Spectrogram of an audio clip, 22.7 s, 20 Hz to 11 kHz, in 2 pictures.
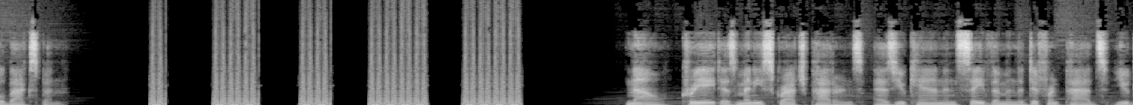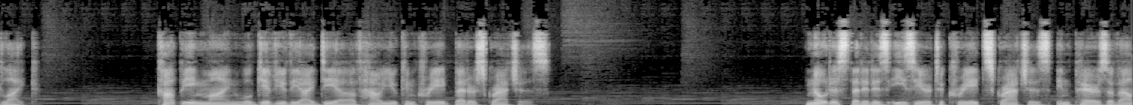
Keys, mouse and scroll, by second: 0.6 click, 1.4 click, 2.0 click, 2.9 click, 10.6 click, 11.5 BackSpace, 16.5 click, 17.0 click, 17.3 click, 17.8 click, 18.2 click, 18.8 click, 19.1 click, 19.6 click, 19.9 click.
